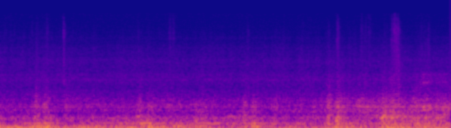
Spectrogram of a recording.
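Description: Steady low rumble inside the carriage of the Marimo night limited express train as it pulls away from Kushiro station in Japan, bound for Sapporo, with continuous rolling noise and occasional faint clicks and knocks from the carriage, no voices present.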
